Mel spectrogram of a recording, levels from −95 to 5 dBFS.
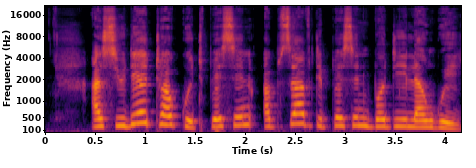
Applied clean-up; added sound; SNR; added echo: none; none; none; none.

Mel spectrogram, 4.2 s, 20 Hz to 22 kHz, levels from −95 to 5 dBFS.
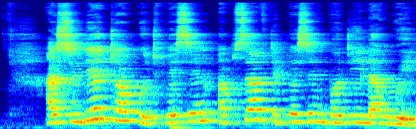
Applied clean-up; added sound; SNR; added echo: none; none; none; reverberation time 0.5 s.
